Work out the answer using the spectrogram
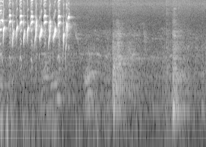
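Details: European goldfinch song for lifting birds out of moult into breeding mood: a rapid run of bright, tinkling twittered notes lasting about a second and a half, then faint low knocks and background noise.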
